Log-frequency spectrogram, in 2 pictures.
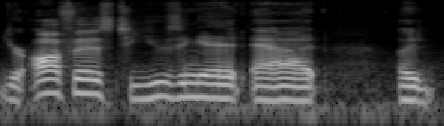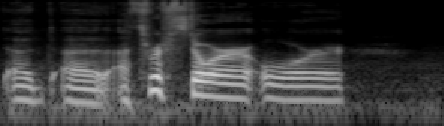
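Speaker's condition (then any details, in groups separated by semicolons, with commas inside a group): No condition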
